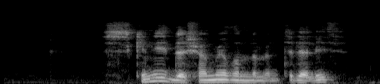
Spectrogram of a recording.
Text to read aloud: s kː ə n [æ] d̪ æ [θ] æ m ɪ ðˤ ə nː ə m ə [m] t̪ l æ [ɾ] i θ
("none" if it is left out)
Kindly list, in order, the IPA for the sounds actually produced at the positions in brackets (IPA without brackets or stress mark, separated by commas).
i, ʃ, n, l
